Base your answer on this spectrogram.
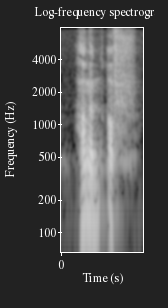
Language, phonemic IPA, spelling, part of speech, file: Dutch, /ˈhɑŋə(n) ˈɑf/, hangen af, verb, Nl-hangen af.ogg
- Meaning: inflection of afhangen: 1. plural present indicative 2. plural present subjunctive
